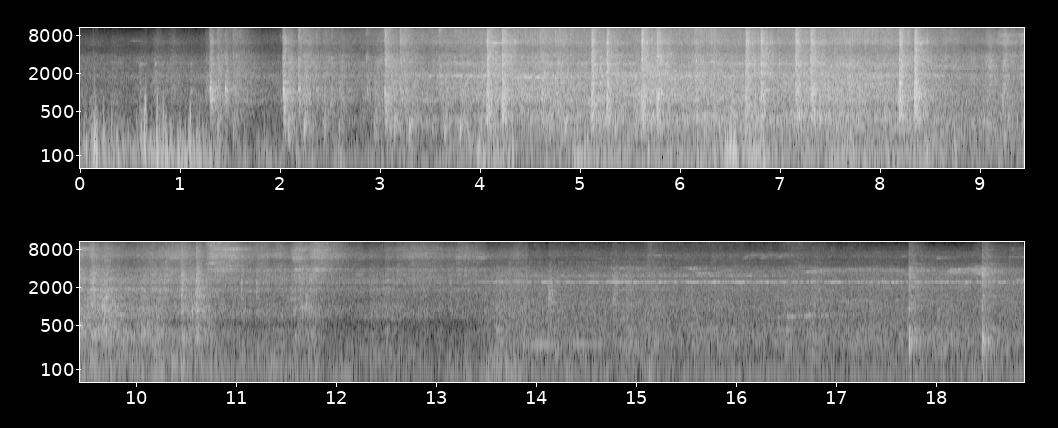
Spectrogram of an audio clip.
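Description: Limited express trains running past: for the first eight seconds or so a loud rush of train noise with the clack of wheels over rail joints, then quieter running as a diesel railcar passes a level crossing, with a thin steady high tone in the later part.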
